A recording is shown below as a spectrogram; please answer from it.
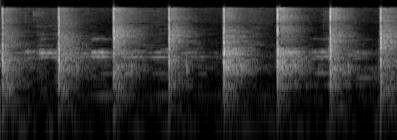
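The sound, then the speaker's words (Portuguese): Clapping hands keep a steady beat: eight sharp, crisp claps at an even, brisk tempo, each striking clearly with a short decay before the next. “Palmas para você.”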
